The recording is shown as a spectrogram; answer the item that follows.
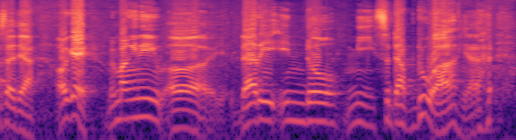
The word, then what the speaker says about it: Indomie Sedap 2: Oke, memang ini dari Indomie Sedap 2 ya. Harus dipatah-patah bacanya ya, jangan langsung seret ya, nanti dikira ada apakah gitu ya.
